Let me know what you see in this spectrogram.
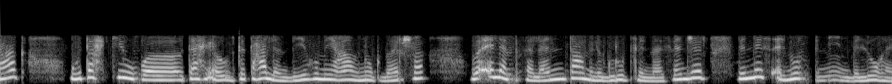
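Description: Speech over what sounds like a narrowband Speex line (about 200 Hz to 3.7 kHz, lightly coloured) with three spots of VoIP packet loss concealed by the speech codec. At 1.33 to 1.44 s, and again at 5.07 to 5.18 s, between "بيهم يعاونوك برشا والا" and "تعمل جروب في الماسنجر", about 80 ms goes missing. The decoder fills each gap by repeating its last pitch and filter as a fading buzzy smear. The longest, 160 ms after "جروب في الماسنجر للناس", runs from 7.99 to 8.39 s, and the sound stays weak well after the gap while the decoder recovers.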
